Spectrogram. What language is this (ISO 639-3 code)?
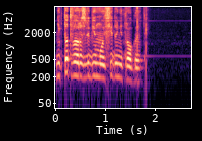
rus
